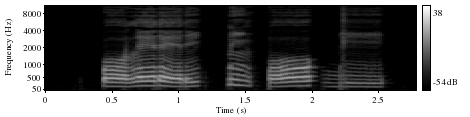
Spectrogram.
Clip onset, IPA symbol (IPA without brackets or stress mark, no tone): k͡p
